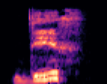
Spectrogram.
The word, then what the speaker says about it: DIV: Se llamaba DIF Gen Studio y DIF se escribe DIV y estaba para MS2.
